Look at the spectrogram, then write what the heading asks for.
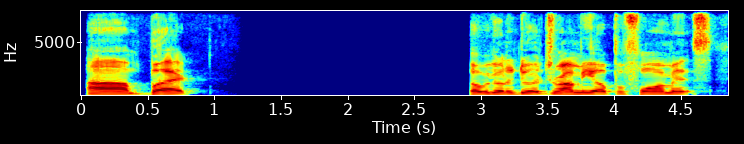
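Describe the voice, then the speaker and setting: A man with a deep voice hosting a live reaction stream, chatty and laughing at his own jokes. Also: little pitch movement, a little slow, a little mellow, clear, resonant tone. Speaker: livestream reaction host. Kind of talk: casual live-stream chat.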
